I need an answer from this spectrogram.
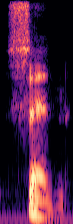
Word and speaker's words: Sen: nice touch in there leaving Chihiro with one part of one character of her original two character name in isolation pronounced Sen uh taking a person's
